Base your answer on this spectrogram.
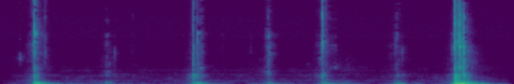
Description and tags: The sound of a plug being pulled out of an outlet.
